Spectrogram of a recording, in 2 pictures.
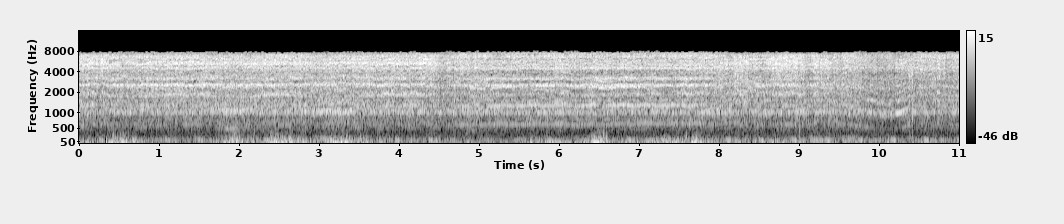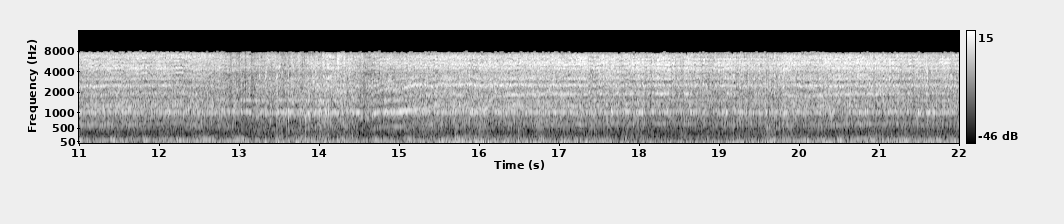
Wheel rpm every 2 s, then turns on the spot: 160, 170, 160, 170, 160, 160, 150, 140, 170, 160, 160.
none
